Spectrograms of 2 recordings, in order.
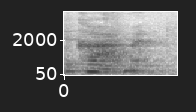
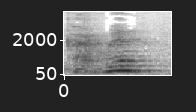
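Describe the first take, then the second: First: The stress is on the first syllable. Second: The stress is on the second syllable. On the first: This is how it is said in Spain. "в Испании ударение на первом" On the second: This is the usual way in Russia. "У нас принято говорить"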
